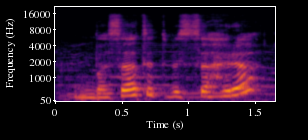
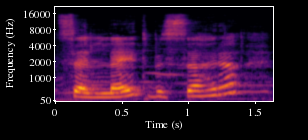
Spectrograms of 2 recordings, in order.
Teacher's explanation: you have to change the intonation in your voice and make it a question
